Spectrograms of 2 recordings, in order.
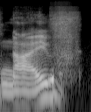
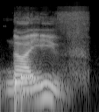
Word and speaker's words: naive: not Eve no e otherwise you can totally mispronounce that word you can pronounce it as knives or you can pronounce it as naive so naive is the word all right this is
